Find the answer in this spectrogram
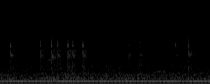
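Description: A few faint, irregularly spaced clicks of the Nexus Player remote's buttons as the on-screen keyboard is worked key by key, over a low steady hum.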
